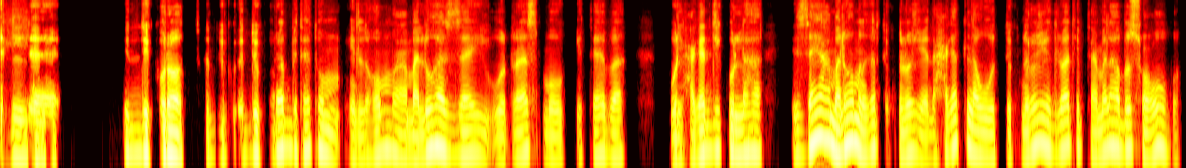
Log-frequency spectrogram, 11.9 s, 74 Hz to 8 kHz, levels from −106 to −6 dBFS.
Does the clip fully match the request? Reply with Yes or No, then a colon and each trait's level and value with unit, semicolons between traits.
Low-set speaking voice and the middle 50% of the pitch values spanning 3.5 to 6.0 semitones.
Yes: low, 110 Hz; average, 4.2 semitones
